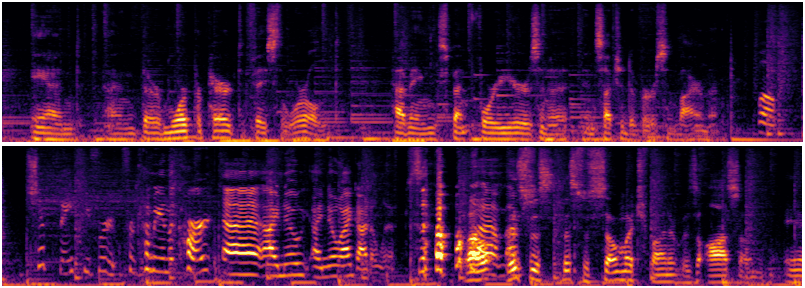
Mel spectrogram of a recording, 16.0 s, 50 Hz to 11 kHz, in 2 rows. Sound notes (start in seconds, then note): 12.0 laughs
